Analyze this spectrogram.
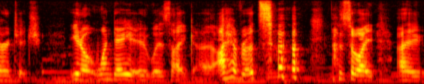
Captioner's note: laughs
